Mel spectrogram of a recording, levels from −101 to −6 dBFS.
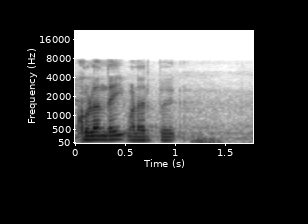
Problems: background conversations at intervals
